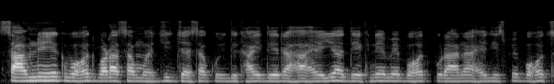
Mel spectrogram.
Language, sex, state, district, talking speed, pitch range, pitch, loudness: Hindi, male, Uttar Pradesh, Hamirpur, 215 wpm, 145-160 Hz, 150 Hz, -22 LUFS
